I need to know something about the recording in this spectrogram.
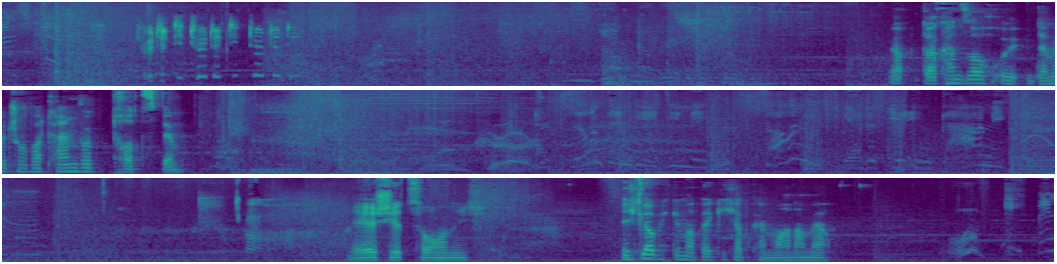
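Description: Fantasy battle sound effects clash and crackle.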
